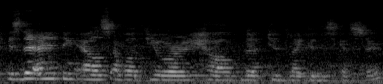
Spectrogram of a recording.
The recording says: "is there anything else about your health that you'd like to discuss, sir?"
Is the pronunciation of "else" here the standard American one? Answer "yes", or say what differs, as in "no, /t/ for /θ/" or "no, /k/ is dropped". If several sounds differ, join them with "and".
yes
